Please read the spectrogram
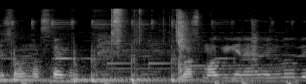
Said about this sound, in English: I gotta crack this beer.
